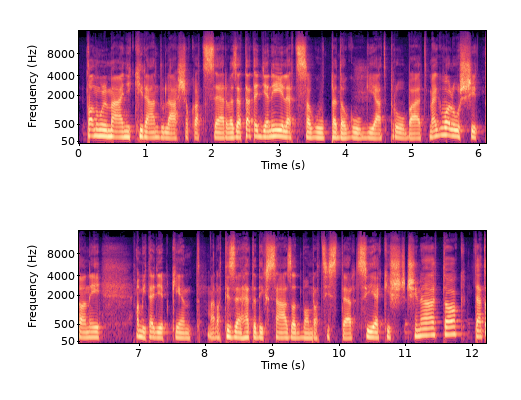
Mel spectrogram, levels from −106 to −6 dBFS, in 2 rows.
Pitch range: 125-155 Hz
